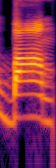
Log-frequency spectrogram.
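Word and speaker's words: balm: बाम की बात करूं सो जो एल साउंड है दैट इज साइलेंट यर हम इसको बाम बोलेंगे एल यहां पर साइलेंट हो जाएगा सिमिलरली काम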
